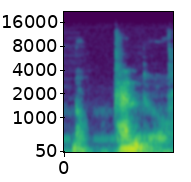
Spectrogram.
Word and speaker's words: Knockando: age and it's pronounced no candle it's yeah League word Galaga usually pronounced from the second syllable but what I find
